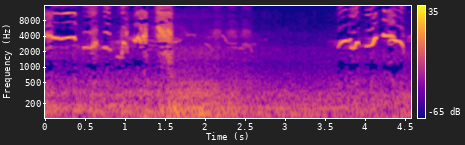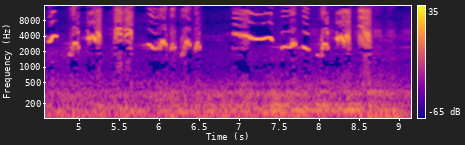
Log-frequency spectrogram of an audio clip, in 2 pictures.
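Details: Oriental magpie-robin in full fighting song, loud bursts of whistled slurs and harsh buzzy notes in two phrases separated by a quiet pause, each phrase mixing pure rising whistles with rasping chatter.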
